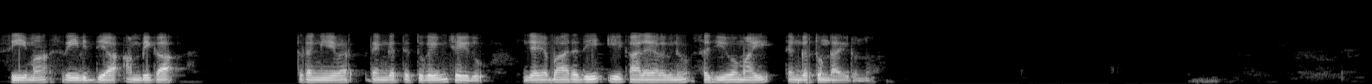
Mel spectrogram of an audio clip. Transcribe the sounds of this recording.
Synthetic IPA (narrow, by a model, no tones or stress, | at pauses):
siːmɐɕriːʋid̪jaʔɐmbiɣɐ | t̪uɽɐŋːijɐʋɐrɾe̞ŋɡɐt̪ːe̞t̪ːuɣɐjumt͡ɕe̞jt̪u | d͡ʑɐjɐbʱaːɾɐðiʔiːkaːlɐjɐɭɐʋinusɐd͡ʑiːʋɐmaːjiɾe̞ŋɡɐt̪ːuɳɖaːjiɾunːu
